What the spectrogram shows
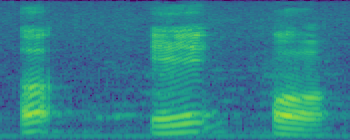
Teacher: अर्ध विवत जिसमें आधा मुह खुला हुआ होता है जैसे अ ए ओ आगे सम्रत मुह लगभग पूरा बंद रहता · अब पढ़ते हैं अर्धविव्रत, जिसमें आधा मुंह खुला हुआ होता है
